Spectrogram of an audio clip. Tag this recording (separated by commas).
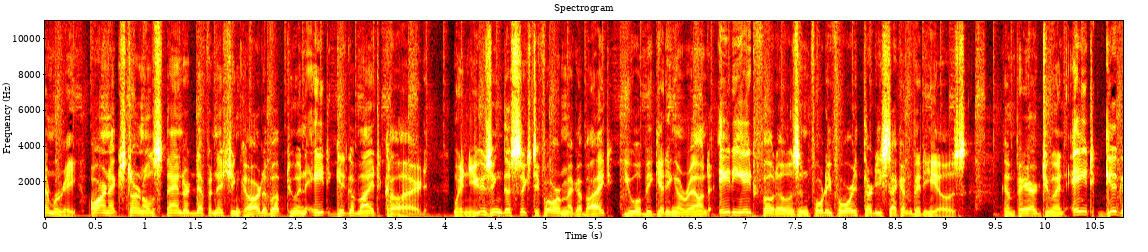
Speech, Music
